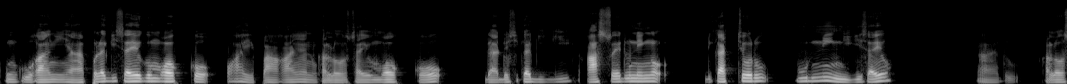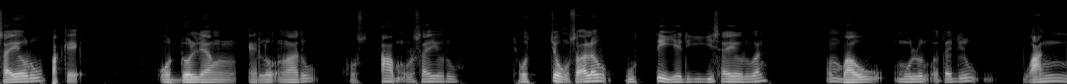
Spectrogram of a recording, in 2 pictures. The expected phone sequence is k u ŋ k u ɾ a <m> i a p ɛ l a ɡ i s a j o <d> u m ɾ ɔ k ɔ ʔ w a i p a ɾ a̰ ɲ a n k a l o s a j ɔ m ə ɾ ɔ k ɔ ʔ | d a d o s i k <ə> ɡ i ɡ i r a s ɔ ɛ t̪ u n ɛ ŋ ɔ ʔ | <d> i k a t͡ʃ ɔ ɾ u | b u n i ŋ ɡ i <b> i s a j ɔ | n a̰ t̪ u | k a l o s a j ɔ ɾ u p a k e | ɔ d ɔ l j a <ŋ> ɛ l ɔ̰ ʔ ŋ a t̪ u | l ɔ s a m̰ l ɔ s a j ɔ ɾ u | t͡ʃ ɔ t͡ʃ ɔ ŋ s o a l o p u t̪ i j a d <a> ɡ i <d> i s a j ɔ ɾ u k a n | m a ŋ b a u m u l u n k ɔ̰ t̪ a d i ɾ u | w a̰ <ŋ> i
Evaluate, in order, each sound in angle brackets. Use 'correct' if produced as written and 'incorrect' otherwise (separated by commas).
incorrect, incorrect, incorrect, correct, incorrect, correct, incorrect, incorrect, correct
